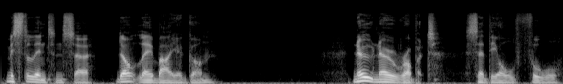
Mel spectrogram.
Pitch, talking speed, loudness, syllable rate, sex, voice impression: 95 Hz, 160 wpm, -18 LUFS, 4.5 syllables/s, male, very masculine, very adult-like, middle-aged, very thick, very tensed, powerful, slightly bright, slightly soft, clear, fluent, intellectual, sincere, very calm, slightly mature, very reassuring, slightly elegant, sweet, lively, kind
